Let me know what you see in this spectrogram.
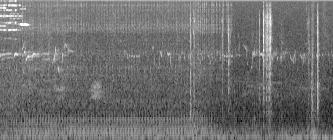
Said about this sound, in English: as Leah does as she pulls up the drive and into the parking lot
